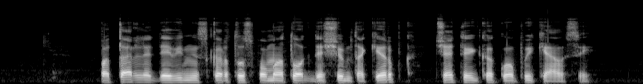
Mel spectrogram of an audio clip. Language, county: Lithuanian, Vilnius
